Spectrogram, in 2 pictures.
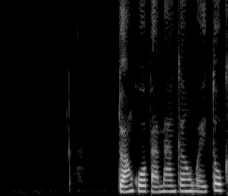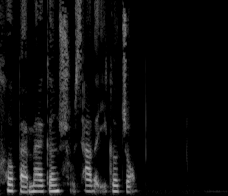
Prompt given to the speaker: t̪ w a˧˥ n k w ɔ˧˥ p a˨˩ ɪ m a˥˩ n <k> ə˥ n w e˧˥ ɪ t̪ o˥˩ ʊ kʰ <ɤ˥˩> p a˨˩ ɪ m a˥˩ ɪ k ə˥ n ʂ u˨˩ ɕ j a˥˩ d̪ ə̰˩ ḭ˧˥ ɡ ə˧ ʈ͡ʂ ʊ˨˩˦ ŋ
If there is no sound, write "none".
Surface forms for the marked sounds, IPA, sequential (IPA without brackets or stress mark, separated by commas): k, ɤ˥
